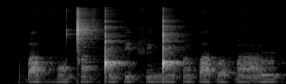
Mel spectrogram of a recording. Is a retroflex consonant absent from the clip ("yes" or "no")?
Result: yes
